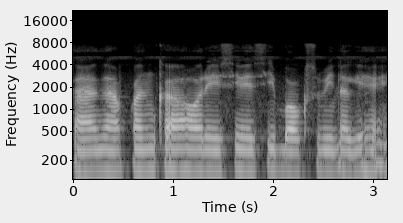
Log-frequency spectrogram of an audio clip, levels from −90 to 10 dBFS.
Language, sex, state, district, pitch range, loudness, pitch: Chhattisgarhi, male, Chhattisgarh, Rajnandgaon, 135-140 Hz, -21 LUFS, 140 Hz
